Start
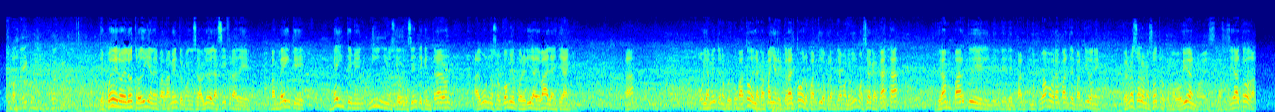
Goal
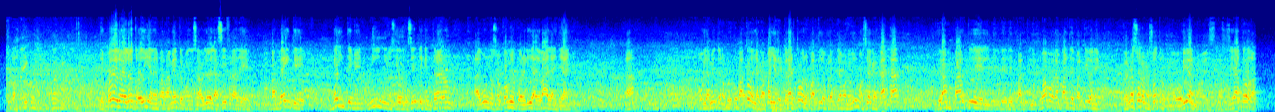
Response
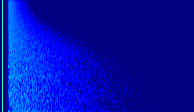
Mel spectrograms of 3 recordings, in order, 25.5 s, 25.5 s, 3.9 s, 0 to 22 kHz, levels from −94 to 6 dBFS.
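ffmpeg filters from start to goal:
-af "bandreject=frequency=101.7:width_type=h:width=4,bandreject=frequency=203.4:width_type=h:width=4,bandreject=frequency=305.1:width_type=h:width=4,bandreject=frequency=406.8:width_type=h:width=4,bandreject=frequency=508.5:width_type=h:width=4,bandreject=frequency=610.2:width_type=h:width=4,bandreject=frequency=711.9:width_type=h:width=4,bandreject=frequency=813.6:width_type=h:width=4,bandreject=frequency=915.3:width_type=h:width=4,bandreject=frequency=1017:width_type=h:width=4,bandreject=frequency=1118.7:width_type=h:width=4,bandreject=frequency=1220.4:width_type=h:width=4,bandreject=frequency=1322.1:width_type=h:width=4,bandreject=frequency=1423.8:width_type=h:width=4,bandreject=frequency=1525.5:width_type=h:width=4,bandreject=frequency=1627.2:width_type=h:width=4,bandreject=frequency=1728.9:width_type=h:width=4,aeval=exprs='0.251*(cos(1*acos(clip(val(0)/0.251,-1,1)))-cos(1*PI/2))+0.0631*(cos(5*acos(clip(val(0)/0.251,-1,1)))-cos(5*PI/2))':channel_layout=same,flanger=delay=10:depth=4.1:regen=45:speed=0.2:shape=triangular"

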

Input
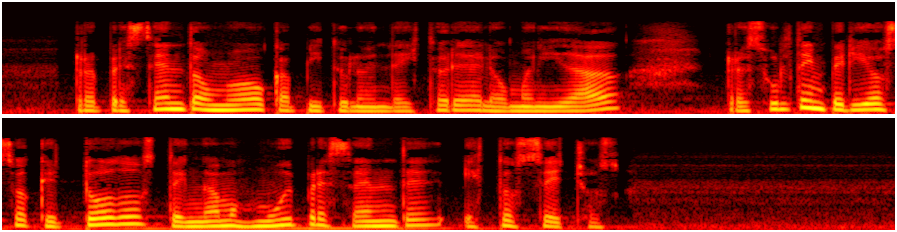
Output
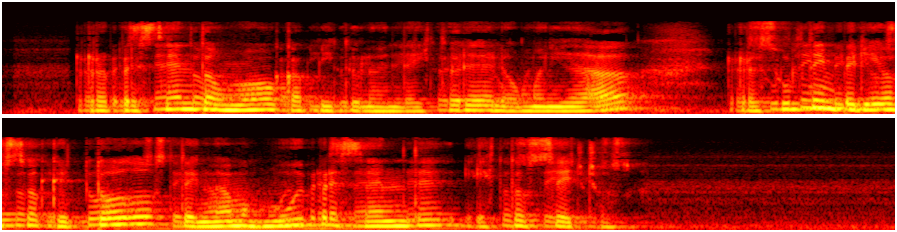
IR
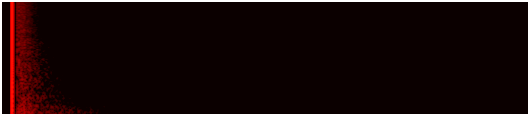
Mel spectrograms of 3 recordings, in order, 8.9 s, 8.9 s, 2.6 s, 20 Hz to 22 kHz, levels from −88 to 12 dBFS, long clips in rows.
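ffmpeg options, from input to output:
-filter_complex "[0:a]asplit=2[link_01][link_02];[1:a]atrim=start_sample=2205,adelay=59[link_03];[link_02][link_03]afir=irnorm=-1:irlink=0,volume=10.5dB[link_04];[link_01][link_04]amix=inputs=2:normalize=0,volume=-5.5dB"

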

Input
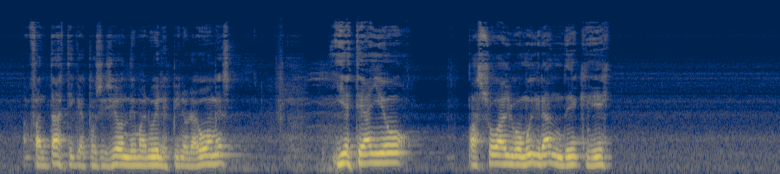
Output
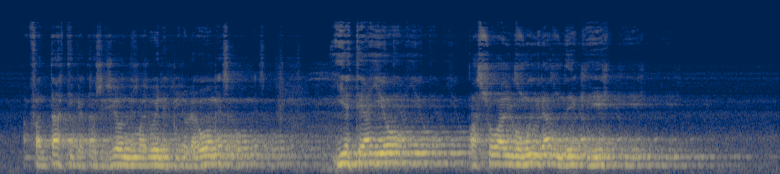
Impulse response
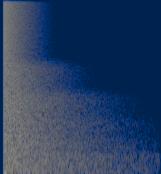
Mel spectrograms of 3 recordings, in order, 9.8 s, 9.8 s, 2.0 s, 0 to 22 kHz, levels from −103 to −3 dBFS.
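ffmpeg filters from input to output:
-filter_complex "[0:a]aecho=1:1:454|908|1362|1816:0.251|0.0929|0.0344|0.0127,asplit=2[link_01][link_02];[1:a]atrim=start_sample=2205,lowpass=5100[link_03];[link_02][link_03]afir=irnorm=-1:irlink=0,volume=-12.5dB[link_04];[link_01][link_04]amix=inputs=2:normalize=0,volume=-6dB"

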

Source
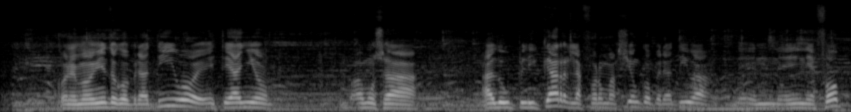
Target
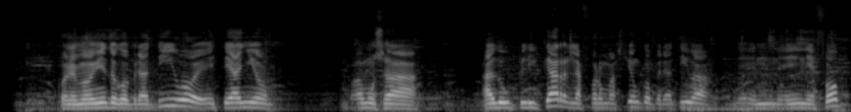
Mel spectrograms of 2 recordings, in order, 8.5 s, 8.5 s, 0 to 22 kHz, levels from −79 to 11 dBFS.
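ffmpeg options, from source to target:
ffmpeg -i in.wav -af "agate=range=-33dB:threshold=-30dB:ratio=3:detection=peak,volume=1dB" out.wav

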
